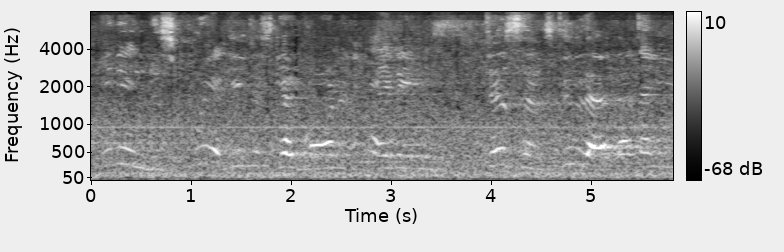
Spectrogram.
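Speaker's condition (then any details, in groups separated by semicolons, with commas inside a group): Cerebral palsy; active lifestyle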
